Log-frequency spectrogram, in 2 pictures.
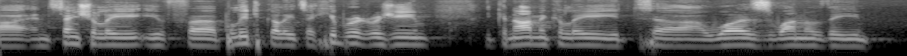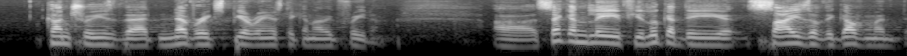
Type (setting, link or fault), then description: setting, live audience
